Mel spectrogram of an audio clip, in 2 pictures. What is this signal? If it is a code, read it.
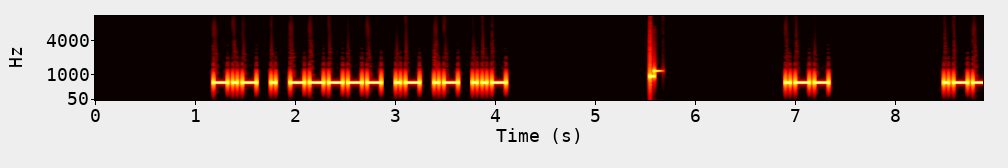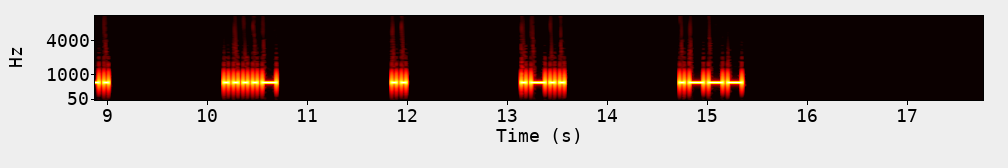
Morse code, heard as a keyed tone, about 25 wpm, spaced as for 11 wpm, 700 Hz. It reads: KE0AAU WP4ILJ
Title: USA Call Signs - 6 Characters - 8x Character Spacing - 25wpm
